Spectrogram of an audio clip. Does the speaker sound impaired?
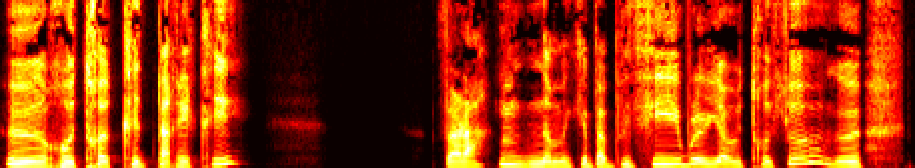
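Yes: profound deafness; past workplace accommodation for phone calls and written meeting transcription.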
